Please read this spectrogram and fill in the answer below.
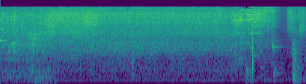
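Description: Water running steadily for about three seconds, then stopping, followed by a small click.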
